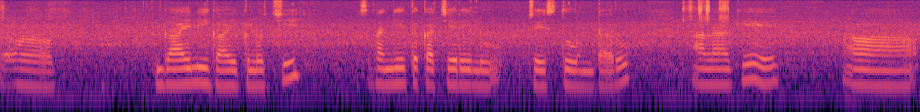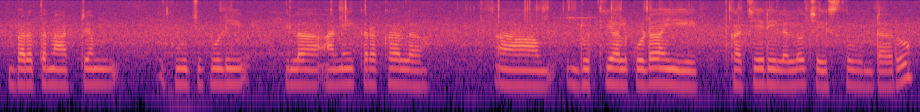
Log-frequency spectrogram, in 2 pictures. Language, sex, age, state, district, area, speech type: Telugu, female, 30-45, Andhra Pradesh, Chittoor, urban, spontaneous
